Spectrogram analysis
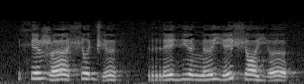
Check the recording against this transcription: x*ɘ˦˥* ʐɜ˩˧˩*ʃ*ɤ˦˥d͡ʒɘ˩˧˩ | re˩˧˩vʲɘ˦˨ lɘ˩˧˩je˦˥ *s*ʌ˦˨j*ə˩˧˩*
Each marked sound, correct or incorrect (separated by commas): incorrect, correct, incorrect, correct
